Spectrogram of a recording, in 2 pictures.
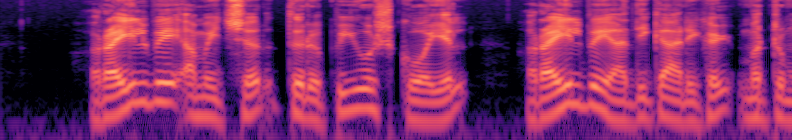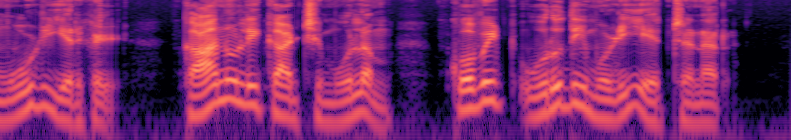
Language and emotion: Tamil, neutral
